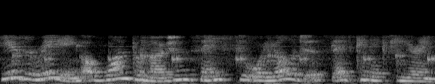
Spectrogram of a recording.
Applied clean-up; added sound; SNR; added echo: none; Tap; 19 dB; reverberation time 0.2 s.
